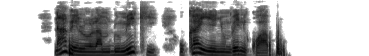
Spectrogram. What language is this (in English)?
Taita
